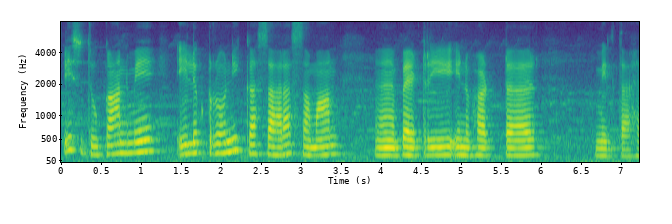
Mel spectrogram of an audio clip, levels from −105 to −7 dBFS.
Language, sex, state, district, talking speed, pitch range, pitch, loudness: Hindi, female, Jharkhand, Garhwa, 100 wpm, 160-200 Hz, 170 Hz, -17 LUFS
